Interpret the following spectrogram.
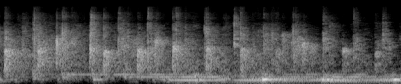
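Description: Rhythmic hand clapping, about four claps a second, with sustained keyboard chords coming in about a second and a half in.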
